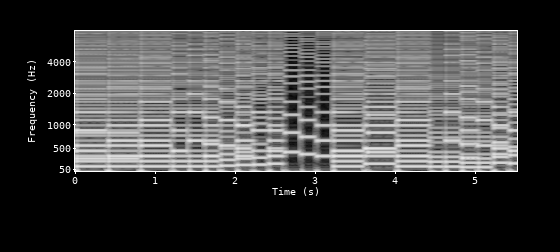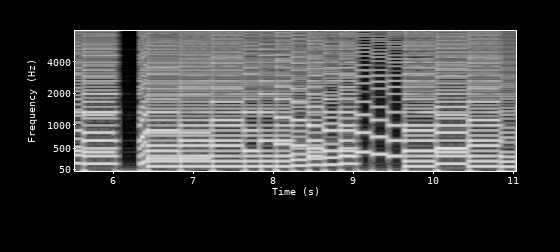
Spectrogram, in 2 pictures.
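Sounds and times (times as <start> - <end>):
SID CSG8580R5 chiptune menu music: 0.0 - 11.0.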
